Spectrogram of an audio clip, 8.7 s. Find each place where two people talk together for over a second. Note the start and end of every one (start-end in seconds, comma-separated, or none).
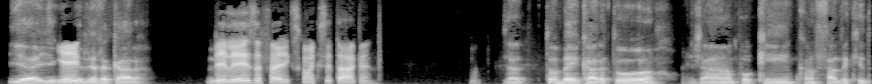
none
